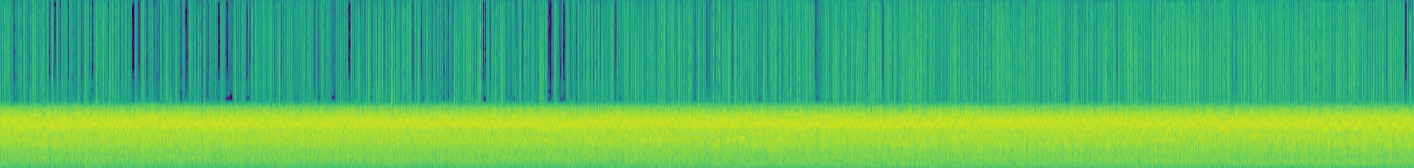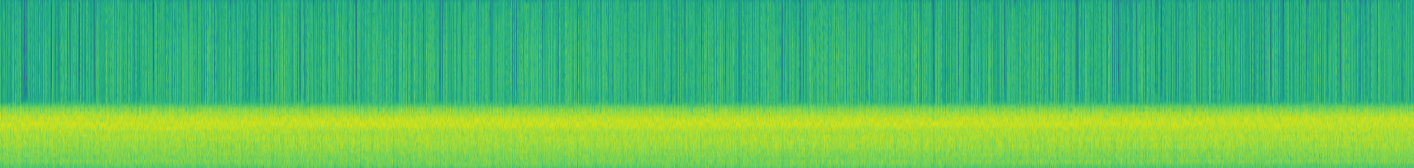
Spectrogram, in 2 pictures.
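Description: Vintage snowmobile's fan-cooled twin-cylinder engine running steadily, loud and close.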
